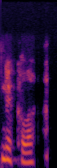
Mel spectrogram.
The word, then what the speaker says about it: Nicola: All right, now we'll do Nicola. I'd just like to remind everybody that I am going to default to German for most of these pronunciations, and I'm sorry. So not German, it's Nicola.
